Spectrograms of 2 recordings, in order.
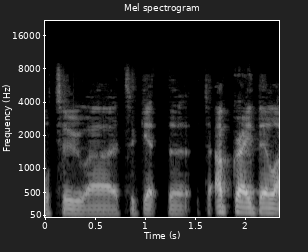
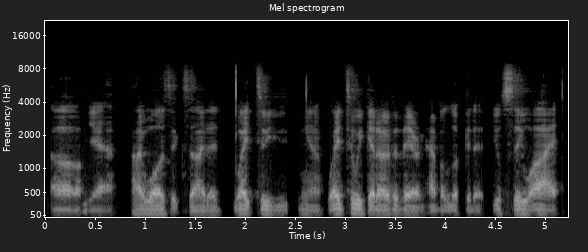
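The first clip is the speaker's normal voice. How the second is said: softer, understated aside; low-key retold reply; 3 semitones lower, 8 dB quieter than usual. Guide answering his client after the stalk, low-key and hushed. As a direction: play the answer down quietly.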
